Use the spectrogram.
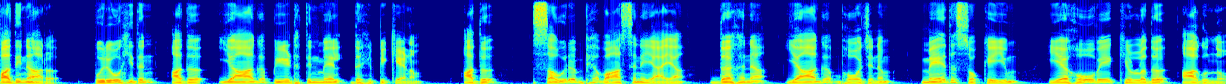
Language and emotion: Malayalam, neutral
